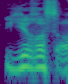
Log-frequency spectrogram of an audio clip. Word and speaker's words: Gyros: Und ähm, aus Griechenland, also Shawarma ist dann mit Rindfleisch und aus Griechenland gibt's dann den Gyros, oder wir kennen als Gyros, aber neugriechisch Gyros ausgesprochen, ähm, mit Schweinefleisch.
